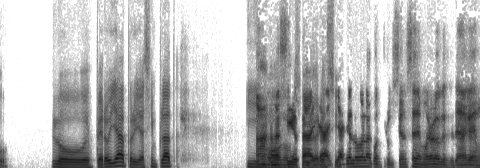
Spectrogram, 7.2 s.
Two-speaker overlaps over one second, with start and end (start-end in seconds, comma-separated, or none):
3.8-5.2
